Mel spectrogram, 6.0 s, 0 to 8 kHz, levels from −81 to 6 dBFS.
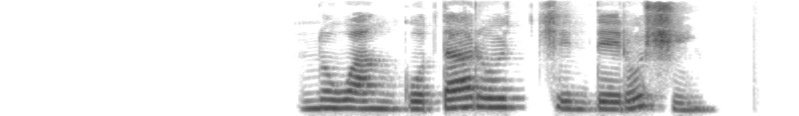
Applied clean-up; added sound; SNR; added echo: none; none; none; none.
